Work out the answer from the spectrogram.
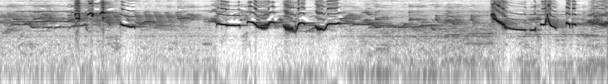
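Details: Oriental magpie-robin lure song, powerful and clear with sharp bursts: loud whistled notes that sweep down and warble, with rapid clicks and high shrill upslurs, in phrases separated by brief quieter gaps.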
